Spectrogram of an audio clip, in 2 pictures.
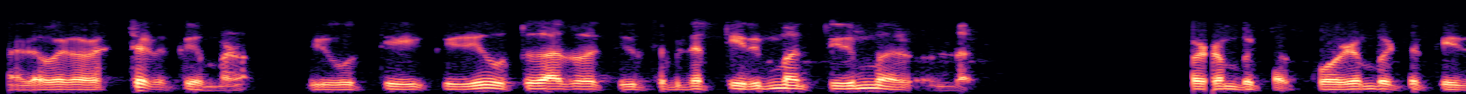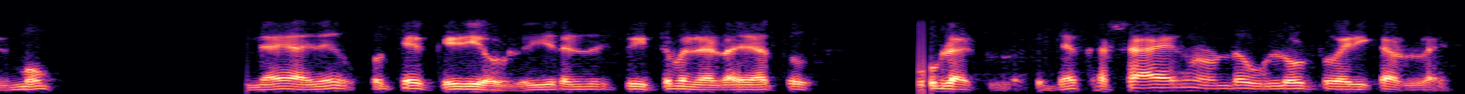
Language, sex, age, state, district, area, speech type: Malayalam, male, 60+, Kerala, Pathanamthitta, rural, conversation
